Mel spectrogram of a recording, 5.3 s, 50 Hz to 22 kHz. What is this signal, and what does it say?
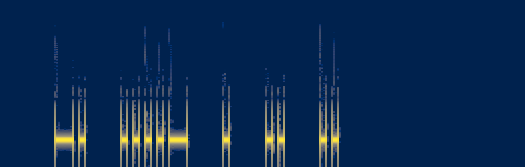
Morse code, heard as a keyed tone, about 20 wpm, spaced as for 15 wpm, 700 Hz. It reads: N4EII
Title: 048 Lesson 9g - Number 4 - Call Signs 20wpm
